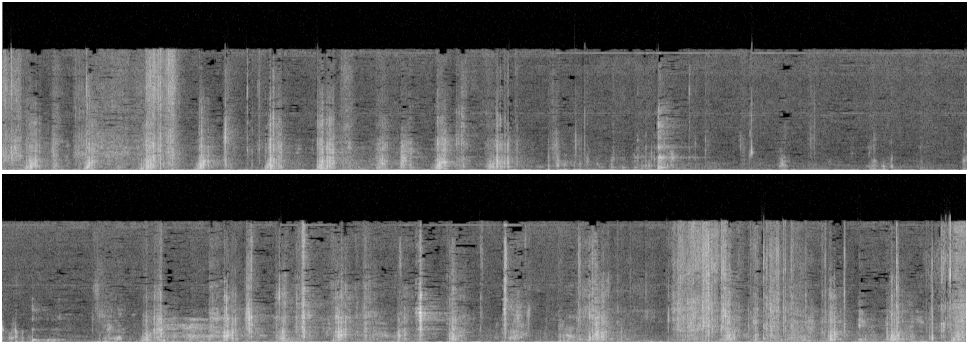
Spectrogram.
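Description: Close-miked chewing and biting of pan-fried stuffed flatbread: a dense run of crunches and wet mouth clicks.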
